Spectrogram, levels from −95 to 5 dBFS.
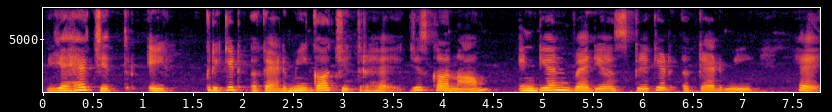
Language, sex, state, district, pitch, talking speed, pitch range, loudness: Hindi, female, Haryana, Jhajjar, 190 Hz, 115 wpm, 175-210 Hz, -17 LUFS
